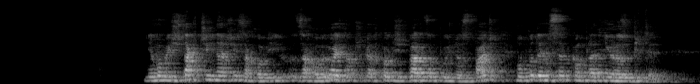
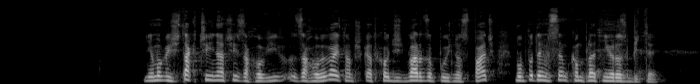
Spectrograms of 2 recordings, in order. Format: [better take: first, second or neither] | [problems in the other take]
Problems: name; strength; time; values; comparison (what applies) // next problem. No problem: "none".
second | off-mic speech; far // room echo; noticeable; dies away in 0.5 s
